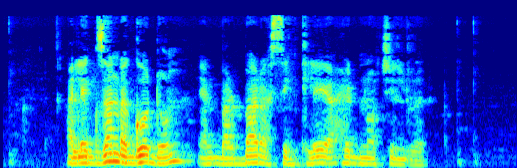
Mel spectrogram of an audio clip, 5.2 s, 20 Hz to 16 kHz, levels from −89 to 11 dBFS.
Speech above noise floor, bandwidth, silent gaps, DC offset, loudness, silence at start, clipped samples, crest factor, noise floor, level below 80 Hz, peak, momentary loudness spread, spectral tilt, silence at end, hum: 37 dB; 11.5 kHz; none; under 0.1%; -18 LUFS; 0.7 s; under 0.1%; 18 dB; -55 dBFS; -54 dBFS; 0 dBFS; 14 LU; -5 dB/octave; 0.9 s; none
